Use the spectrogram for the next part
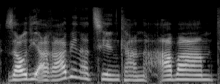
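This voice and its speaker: A woman co-hosting a podcast, chatting casually about a TV series in an animated way, often restarting her sentences. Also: on the high side. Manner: animated, quick, restarts and self-corrections. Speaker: podcast co-host. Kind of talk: casual chat reviewing a TV series.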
